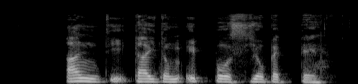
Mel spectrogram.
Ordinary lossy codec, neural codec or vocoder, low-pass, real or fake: Opus, 32 kbps; none; 10.8 kHz; real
